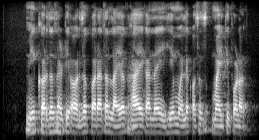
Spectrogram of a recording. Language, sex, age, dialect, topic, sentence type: Marathi, male, 25-30, Varhadi, banking, statement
